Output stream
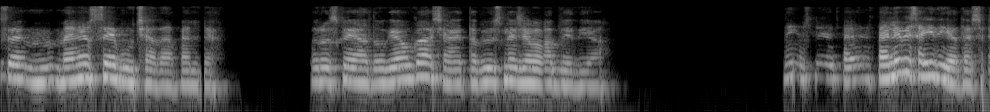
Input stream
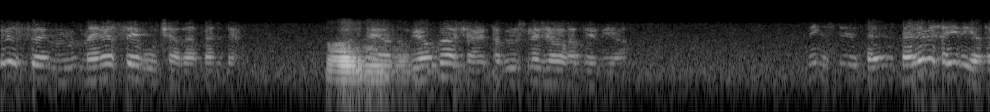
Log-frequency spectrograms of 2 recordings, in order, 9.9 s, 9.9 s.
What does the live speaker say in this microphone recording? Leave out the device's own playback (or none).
हाँ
